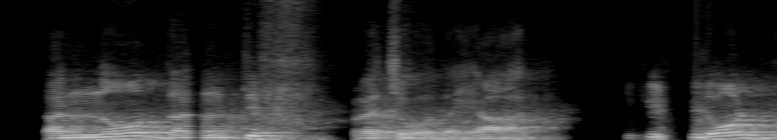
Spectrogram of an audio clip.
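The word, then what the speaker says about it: दन्तिः: Om Ekadantaya Vidmahe Vakratundaya Dhimahi Tanno Dantif Prachodayat. The Visarga will produce one F sound. Tanno Dantif Prachodayat.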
